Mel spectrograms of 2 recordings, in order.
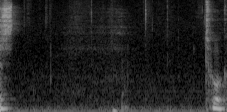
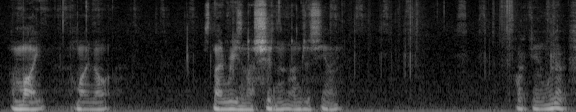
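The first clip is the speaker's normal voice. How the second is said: trailing mutter; 3 semitones lower, 11 dB quieter, much faster than usual. Real, not acted. Trailing off, self-dismissive.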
